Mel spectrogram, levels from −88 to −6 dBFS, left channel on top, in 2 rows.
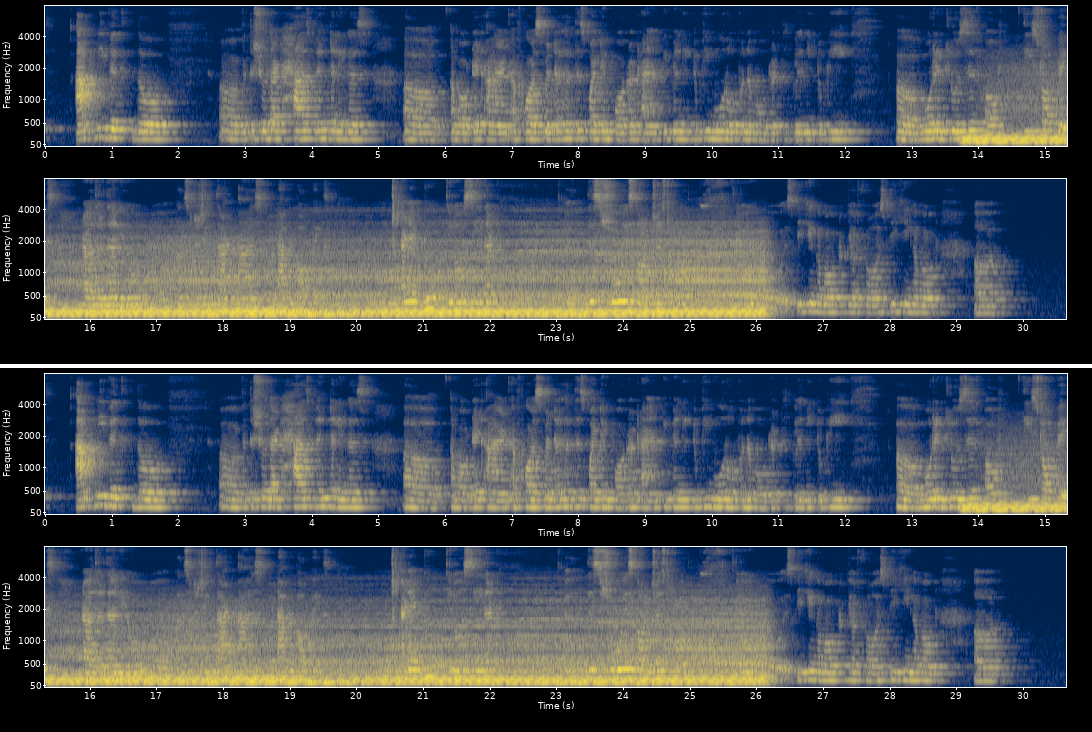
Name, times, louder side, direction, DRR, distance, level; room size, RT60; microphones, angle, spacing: voice 1, 0.5-1.8 2.6-5.0 5.4-12.0 12.8-19.4 20.7-22.2 23.1-29.5, equal, 45° right, -3 dB, 7.7 m, -25 dB
sound 1, 13.7-26.2, left 1 dB, 15° left, 6.6 m, -16 dB
17.0 x 10.0 x 7.3 m, 0.83 s
head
